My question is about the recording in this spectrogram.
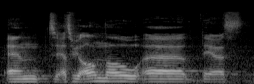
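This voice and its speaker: Male presenter, hoarse and croaky from flu, halting delivery, faint hiss behind. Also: medium pitch, little pitch movement. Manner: halting, many ums and uhs. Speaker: conference speaker. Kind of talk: technical conference presentation.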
